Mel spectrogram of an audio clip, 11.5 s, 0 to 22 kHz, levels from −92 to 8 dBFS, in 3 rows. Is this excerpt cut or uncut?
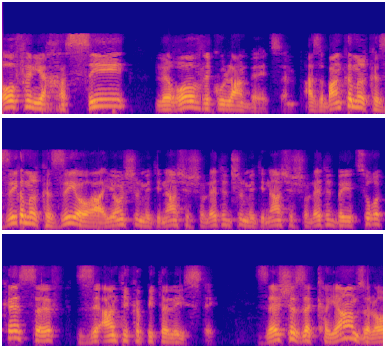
cut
